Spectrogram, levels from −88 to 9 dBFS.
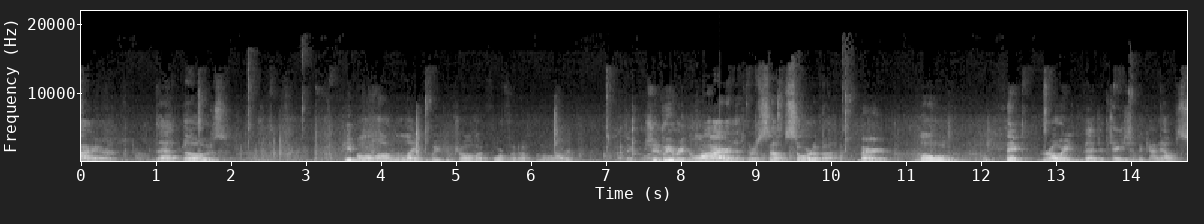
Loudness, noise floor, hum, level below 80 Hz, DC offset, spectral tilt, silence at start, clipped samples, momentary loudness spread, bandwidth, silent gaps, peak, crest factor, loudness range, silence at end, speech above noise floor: -18 LUFS; -37 dBFS; none; -62 dBFS; under 0.1%; -5 dB/octave; 0 s; under 0.1%; 23 LU; 14 kHz; none; 0 dBFS; 18 dB; 7 LU; 0 s; 20 dB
